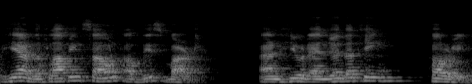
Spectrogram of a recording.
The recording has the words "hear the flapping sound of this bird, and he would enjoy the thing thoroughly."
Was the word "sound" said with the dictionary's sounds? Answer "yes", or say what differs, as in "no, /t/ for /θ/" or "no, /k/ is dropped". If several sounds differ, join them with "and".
yes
